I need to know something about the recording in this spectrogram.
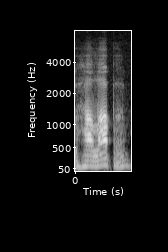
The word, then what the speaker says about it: Xalapa: the Mexican state of Jalapa, it's spelled Xalapa, but it's pronounced Jalapa, I guess, or Jalapa, then you are a jalapeno, same name as the pepper.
